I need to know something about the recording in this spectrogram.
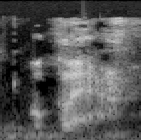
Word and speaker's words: Beauclair: É Beclair, é isso? Beclair, nome difícil, hein? Mas você... Beauclair. Oi? É francês, Beauclair.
